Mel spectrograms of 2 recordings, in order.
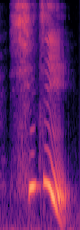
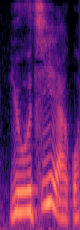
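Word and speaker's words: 四時: 조금 주의를 하시면 되는데 4라는 숫자는 아까 시 아니면 용이었어요. 그러면 시지 아니면 윤지라고 해야 되잖아요. 그런데 발음이 한 번 더 변화가 일어나서 요지라고 합니다. 시지도 없고 윤지도 없어요. 뭐라고요? 요지. 4시는 요지입니다.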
